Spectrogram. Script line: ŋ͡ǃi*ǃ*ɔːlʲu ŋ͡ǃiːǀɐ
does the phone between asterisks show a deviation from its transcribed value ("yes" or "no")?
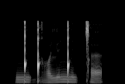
yes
